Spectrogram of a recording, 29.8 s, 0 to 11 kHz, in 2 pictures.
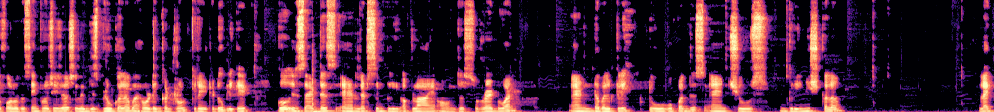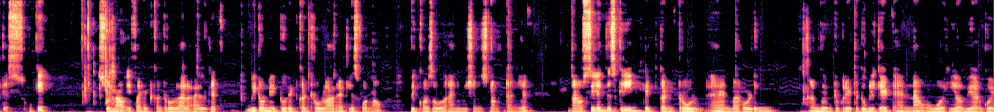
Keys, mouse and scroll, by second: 1.7-15.2 ctrl+drag, 16.5 ctrl+r, 17.8 click, 22.5 click, 25.9-27.7 ctrl+drag.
